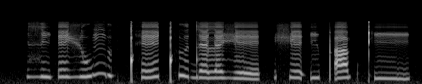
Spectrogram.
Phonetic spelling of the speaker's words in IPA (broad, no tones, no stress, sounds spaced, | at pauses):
z i ʔ e ʒ u ŋ ɯ ʔ ǃʰ e ǃʰ ɯ d ɛ l ɛ ʒ e | ʃ e ʔ i pʼ a p kʼ i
